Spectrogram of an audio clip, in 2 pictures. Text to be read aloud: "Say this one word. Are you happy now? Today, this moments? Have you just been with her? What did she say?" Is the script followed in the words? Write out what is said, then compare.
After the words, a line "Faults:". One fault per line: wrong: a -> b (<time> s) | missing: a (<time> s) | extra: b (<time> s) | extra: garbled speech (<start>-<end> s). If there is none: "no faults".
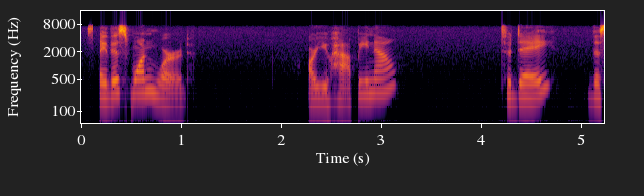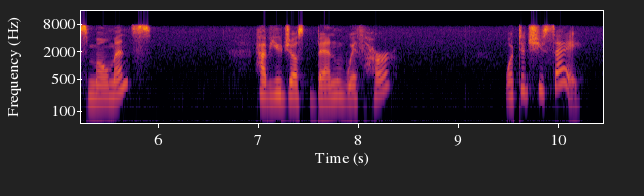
"Say this one word. Are you happy now? Today, this moments? Have you just been with her? What did she say?"
Faults:
no faults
